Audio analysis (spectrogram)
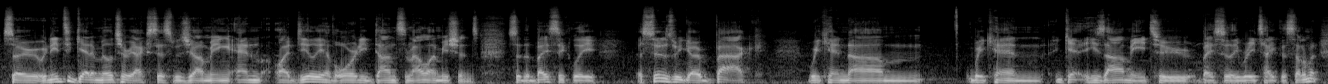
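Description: A man, a croaky voice and a headset, chatting casually while streaming a strategy game, rambling with many ums. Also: deep voice, fairly even intonation, normal speed. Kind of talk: casual gameplay commentary.

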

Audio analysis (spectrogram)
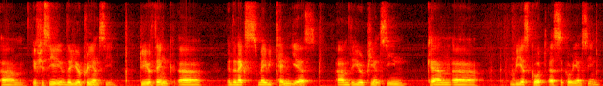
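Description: A man's voice: sits low, takes it slowly, a little mellow. A young man with a German accent interviewing a guest in English, friendly and hesitant with many fillers. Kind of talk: casual interview. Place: small indoor room, sitting on a couch. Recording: echoey room.

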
